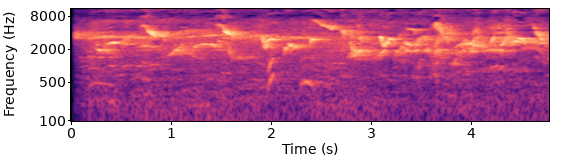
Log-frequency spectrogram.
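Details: White-rumped shama singing in full voice: a dense, varied stream of rich whistles, sweeping slurs and sharp chips tumbling together without pause, over a faint background hiss.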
